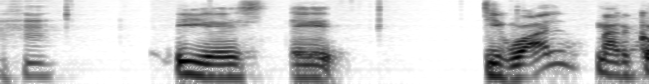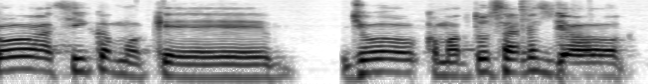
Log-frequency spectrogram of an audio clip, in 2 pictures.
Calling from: Azcapotzalco, Mexico City, Mexico; Aquí de Azcapotzalco, Arturo. Santa Catarina, aquí tu vecino casi.

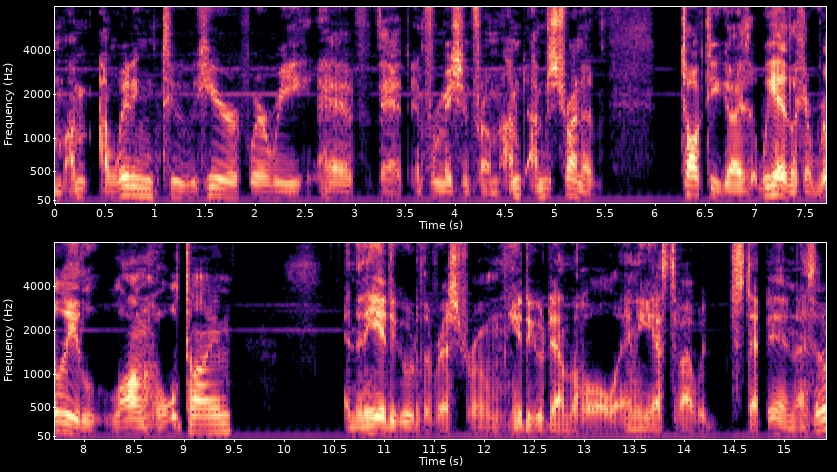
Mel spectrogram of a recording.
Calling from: Seattle, Washington, United States; We're calling from just a little bit, you know, south and west of you guys. A little bit south and west, so Seattle.

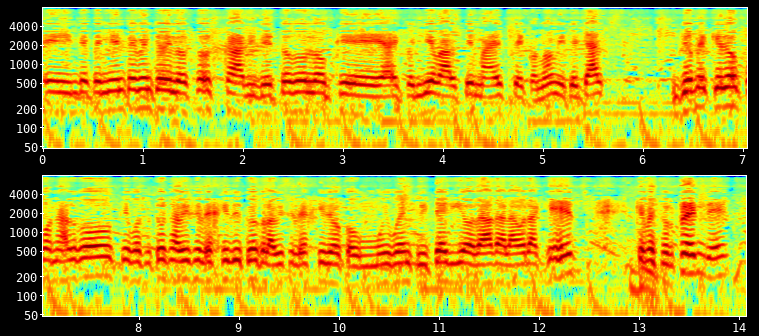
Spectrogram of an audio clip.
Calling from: Madrid, Community of Madrid, Spain; Desde el corazoncito de Madrid.

